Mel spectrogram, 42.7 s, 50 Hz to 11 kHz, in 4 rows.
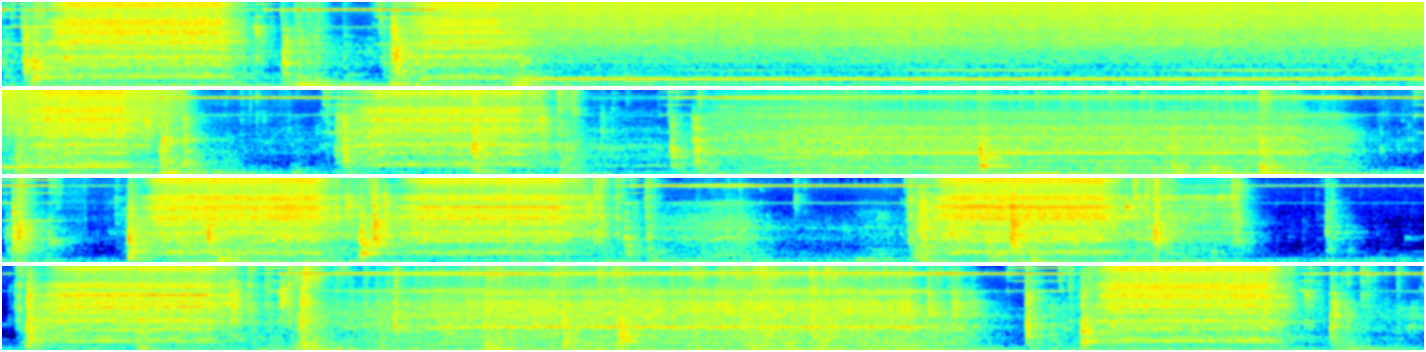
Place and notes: Franclens, France - Cheese making
In the "fromagerie Gojon", people are making traditional cheese called Comté Pyrimont. It's a 45 kg cheese, which needs 18 to 24 months refinement. This cheese is excellent and has a very stong odour. Here, a machine is turning each cheese, brush it with water and salt, and replace it back to the good place.
13 June 2017, ~10:00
